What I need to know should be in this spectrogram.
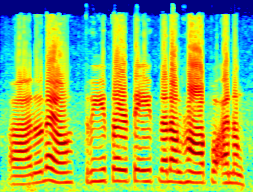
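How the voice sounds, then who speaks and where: A Filipino motovlogger chats casually to himself while riding, rambling, repeating his words, and breaking into a cappella rap and singing. His high voice is steady, smooth, and sharp, a little fast. The rough recording comes from an action camera mic at his helmet on a moving motorcycle outdoors, picking up wind and vehicle noise plus faint road and traffic ambience.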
